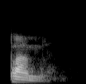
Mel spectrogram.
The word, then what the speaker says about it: palm: ALM suena AM o AM. Por ejemplo, PALM suena PAM o PAM sin L.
